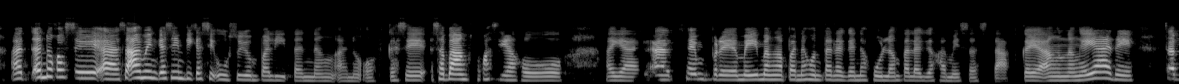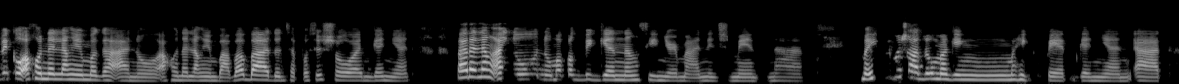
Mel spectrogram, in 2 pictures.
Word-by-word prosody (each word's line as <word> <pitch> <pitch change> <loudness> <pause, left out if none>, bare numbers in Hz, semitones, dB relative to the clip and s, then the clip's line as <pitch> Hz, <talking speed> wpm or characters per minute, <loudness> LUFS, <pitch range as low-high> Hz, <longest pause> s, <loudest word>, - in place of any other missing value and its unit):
at 280 - +3
ano 335 +2 +4
kasi, 340 -3 +1 0.2
ah, 245 -2 +6
sa 280 +4 +9
amin 305 -3 +2
kasi 280 +2 +1
hindi 280 -2 -1
kasi 260 0 -4
uso 220 -1 -7
yung 210 -1 -4
palitan 190 -3 -7
ng 170 -1 -10
ano 160 -1 -10
off 155 +1 -14
kasi 195 +1 -3
sa 245 - -2
bangko 235 -1 +6
kasi 235 -4 -2
ako, 185 -2 -4 0.5
ayan 185 -2 -2 0.2
at 215 - +1
siyempre 235 -4 0
may 215 +1 +2
mga 220 -1 0
panahon 220 -1 -4
talaga 205 -2 -3
na 200 +2 -9
kulang 190 -1 -5
talaga 180 -1 -5
kami 170 -2 -9
sa 160 -2 -13
staff, 165 - -9
kaya 185 -2 +2
ang 185 0 -1
nangyayari 225 0 +3 0.3
sabi 255 +2 +3
ko 265 - +3
ako 265 +1 +2
nalang 240 -2 +3
yung 225 -1 0
mag-aano, 175 -5 -2
ako 195 +4 -4
nalang 185 -1 -3
yung 180 - -10
bababa 210 +5 +2
do'n 190 -2 -7
sa 185 -1 -14
posisyon 185 -2 -5
ganiyan 180 -2 -8 0.4
para 330 +2 +7
lang 345 -1 +5
ano 265 -3 +4 0.2
'no, 220 -1 -7
mapagbigyan 220 -2 -2
ng 210 +1 -5
senior 190 -4 -6
management 170 0 -9
na 170 -1 -13 0.6
may 255 +4 +2 0.2
masyadong 290 -6 +2
maging 230 -3 +1 0.5
mahigpit 185 -5 -5
ganiyan 170 -2 -7
at 175 -2 -1
205 Hz, 165 wpm, -24 LUFS, 180-235 Hz, 0.6 s, sa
